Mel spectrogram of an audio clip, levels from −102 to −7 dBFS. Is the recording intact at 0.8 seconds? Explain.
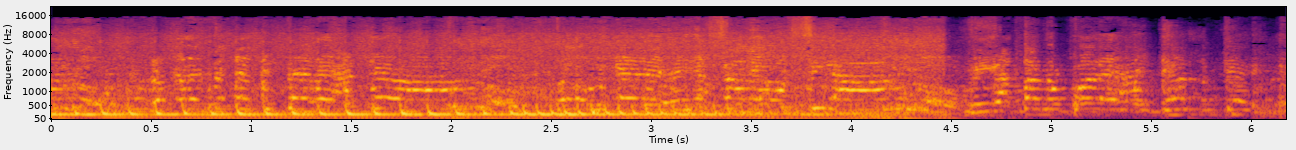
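No. From 0.75 to 0.80 s there is damaged data in a compressed stream: corrupted bytes make the decoder misread or reject those frames and lose sync while it hunts for the next frame header, producing a brief glitch lasting about 56 ms.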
